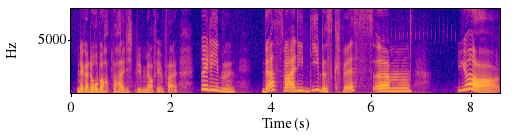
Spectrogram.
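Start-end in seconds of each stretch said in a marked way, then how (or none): 2.6-8.6 drawn-out outro. Real, not acted. Abschluss an die Zuschauer.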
